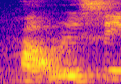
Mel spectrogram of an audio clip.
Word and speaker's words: receipt: mention like invoice receipt， receipt 应该都知道的 P 不发音的receipt OK purchase orders。Bank statement 这些都是非常重要的东西，是你的 source document.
